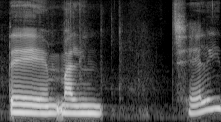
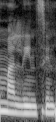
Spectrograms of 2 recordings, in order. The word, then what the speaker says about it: Malintzin: Malincheli, ¿no lo estoy pronunciando bien? Malintzin.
